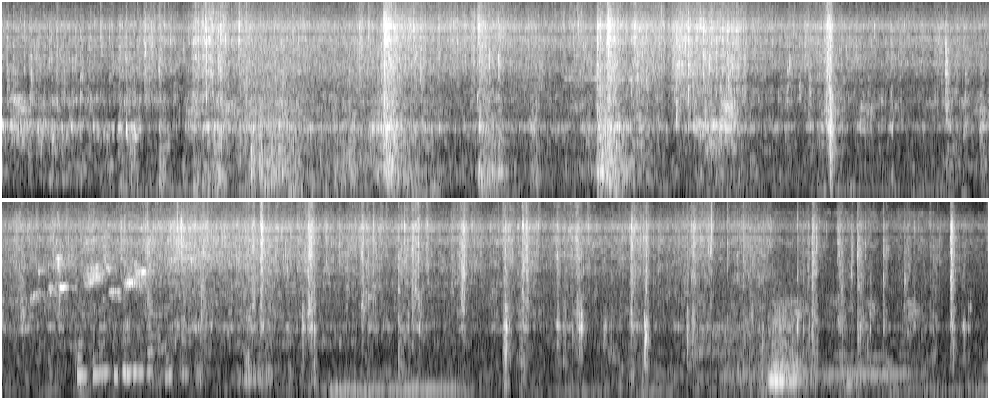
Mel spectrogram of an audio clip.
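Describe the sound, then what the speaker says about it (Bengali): Water runs steadily into a container until it fills to the top, a continuous faint gushing and trickling that lasts throughout. "জল ভরে গেছে একদম উপরে।"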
